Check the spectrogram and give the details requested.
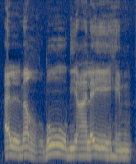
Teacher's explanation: The ghain over here needs to be tafkhim. We shouldn't click on the sound.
